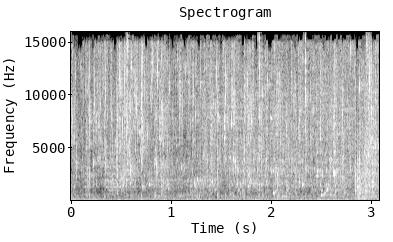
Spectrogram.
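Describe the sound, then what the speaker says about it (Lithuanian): Bottled mineral water poured out for a salt brine, a steady close splashing trickle running the whole time at a fairly quiet level, with no talk over it. "Taigi, pilame vandenį."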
